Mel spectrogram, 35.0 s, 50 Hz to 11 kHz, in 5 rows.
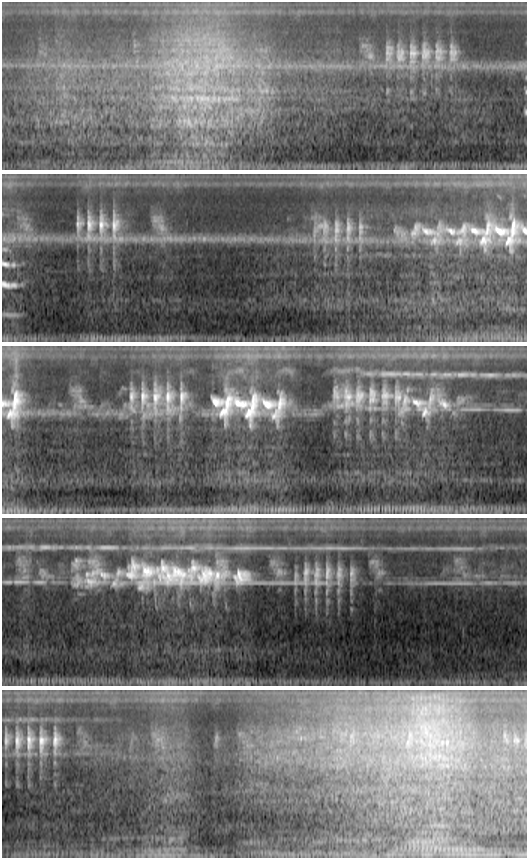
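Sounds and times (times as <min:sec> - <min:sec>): bird chirping and trilling: 0:07.0 - 0:09.3, 0:11.1 - 0:31.0.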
